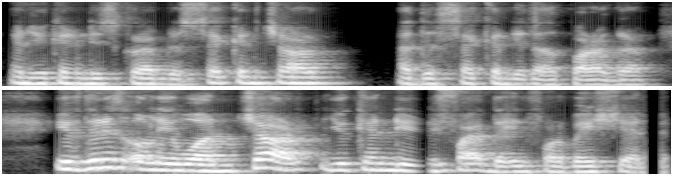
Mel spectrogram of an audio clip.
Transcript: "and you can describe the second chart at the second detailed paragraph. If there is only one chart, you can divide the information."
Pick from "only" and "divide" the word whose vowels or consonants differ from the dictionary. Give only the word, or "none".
divide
